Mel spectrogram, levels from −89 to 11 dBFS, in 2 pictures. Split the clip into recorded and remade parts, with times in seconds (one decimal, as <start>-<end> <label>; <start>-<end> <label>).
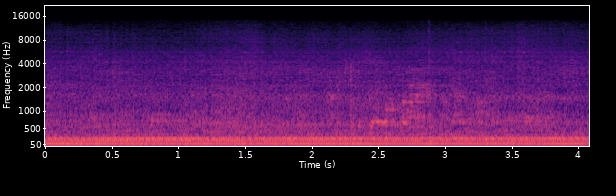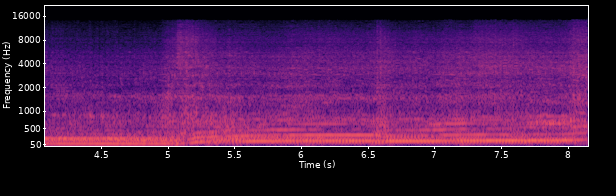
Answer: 0.0-8.2 remade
